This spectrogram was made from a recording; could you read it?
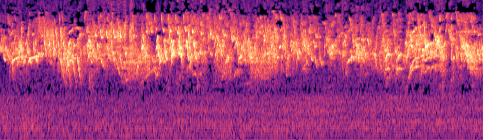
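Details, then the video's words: Caged common linnet × canary hybrids, seven months old and housed among goldfinches, pour out an unbroken, busy chorus of high chirps, trills and twitters over a faint background hiss. "Linaria cannabina x Serinus canaria (bastard ) Basztard po makolagwie .Bastaard kneu"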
